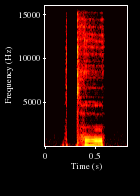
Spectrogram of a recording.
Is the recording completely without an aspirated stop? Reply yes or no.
no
